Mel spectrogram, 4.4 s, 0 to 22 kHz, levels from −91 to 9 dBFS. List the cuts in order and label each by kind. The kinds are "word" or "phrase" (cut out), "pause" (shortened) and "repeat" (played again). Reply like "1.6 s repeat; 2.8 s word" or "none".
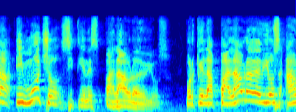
2.7 s pause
